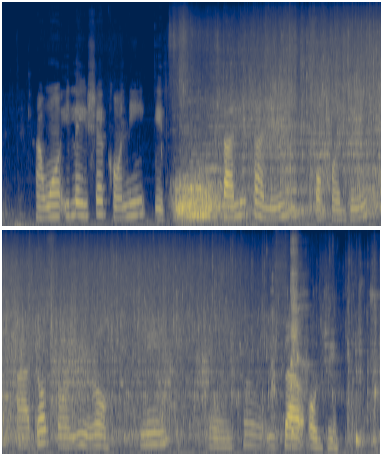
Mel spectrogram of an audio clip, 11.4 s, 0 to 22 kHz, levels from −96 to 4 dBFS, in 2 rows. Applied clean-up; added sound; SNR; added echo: none; Toilet flush; 3 dB; none.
